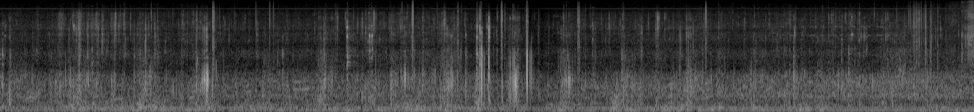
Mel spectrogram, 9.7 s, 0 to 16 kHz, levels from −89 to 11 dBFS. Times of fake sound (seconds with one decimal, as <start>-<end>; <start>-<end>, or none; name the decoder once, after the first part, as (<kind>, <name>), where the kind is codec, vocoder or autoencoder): 3.5-4.3 (vocoder, BigVGAN v2); 7.0-8.4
